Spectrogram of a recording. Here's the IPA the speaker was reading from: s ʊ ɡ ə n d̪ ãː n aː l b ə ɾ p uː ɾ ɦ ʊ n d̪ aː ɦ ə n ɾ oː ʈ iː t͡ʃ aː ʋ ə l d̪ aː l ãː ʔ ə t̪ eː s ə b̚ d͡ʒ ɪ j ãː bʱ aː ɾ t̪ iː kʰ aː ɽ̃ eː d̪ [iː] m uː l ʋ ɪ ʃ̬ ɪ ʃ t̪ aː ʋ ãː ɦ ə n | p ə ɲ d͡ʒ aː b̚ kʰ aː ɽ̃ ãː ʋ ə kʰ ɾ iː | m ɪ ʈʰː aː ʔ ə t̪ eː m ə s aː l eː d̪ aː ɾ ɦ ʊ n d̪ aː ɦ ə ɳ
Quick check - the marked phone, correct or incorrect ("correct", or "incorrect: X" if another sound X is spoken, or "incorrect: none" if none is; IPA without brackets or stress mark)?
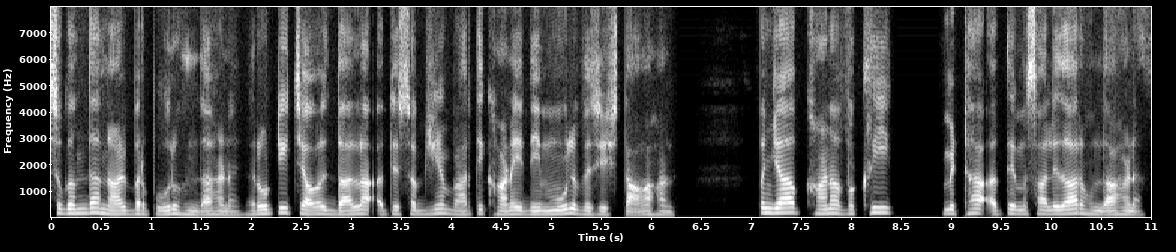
correct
